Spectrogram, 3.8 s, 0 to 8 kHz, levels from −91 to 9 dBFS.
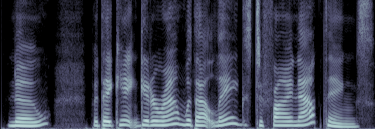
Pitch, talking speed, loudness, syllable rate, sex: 255 Hz, 190 wpm, -17 LUFS, 4.5 syllables/s, female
